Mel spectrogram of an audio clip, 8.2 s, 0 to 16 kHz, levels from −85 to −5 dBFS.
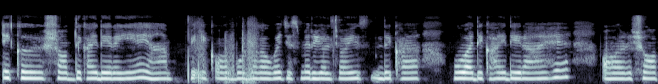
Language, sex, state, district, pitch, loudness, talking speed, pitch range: Hindi, female, Chhattisgarh, Bilaspur, 255 Hz, -16 LUFS, 190 wpm, 250-265 Hz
